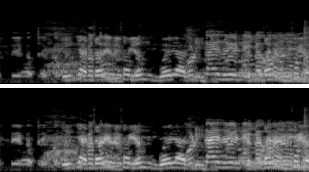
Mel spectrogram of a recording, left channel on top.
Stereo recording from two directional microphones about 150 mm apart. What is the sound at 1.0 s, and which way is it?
Speech, 15° right (ahead or behind).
